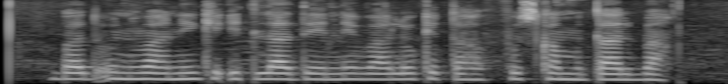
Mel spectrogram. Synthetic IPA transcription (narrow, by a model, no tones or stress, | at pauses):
bɐd̪ʊnʋaːnikiʔɪt̪lad̪eːneʋaːlõket̪ɐɦəfːʊzkamʊt̪aːlba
